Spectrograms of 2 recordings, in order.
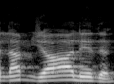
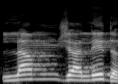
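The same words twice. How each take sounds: First: "لم یالد" with ya stretched to yaa; wrong long ya. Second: "لم یلد" slow hummed lam, quick short ya; correct short ya. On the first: Teacher shows how some read it, lengthened "لم یالد". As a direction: drag the middle of "لم یالد". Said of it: "یہ بھی غلط ہو جائے گا". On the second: Teacher corrects the reading, "لم یلد" with brief ya. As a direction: move swiftly over ya in "لم یلد". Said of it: "جلدی پڑھا جائے گا". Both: Shown as a demonstration.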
